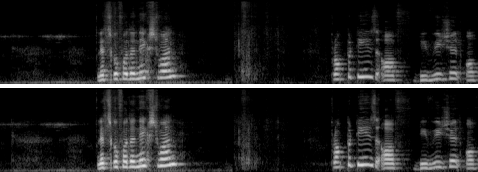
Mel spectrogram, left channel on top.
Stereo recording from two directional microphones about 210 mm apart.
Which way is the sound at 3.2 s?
40° right (ahead or behind).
